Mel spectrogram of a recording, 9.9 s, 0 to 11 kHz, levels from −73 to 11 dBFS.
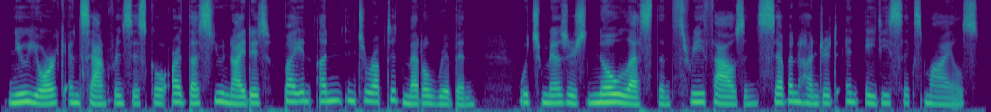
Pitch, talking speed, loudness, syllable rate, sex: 195 Hz, 155 wpm, -20 LUFS, 4.9 syllables/s, female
